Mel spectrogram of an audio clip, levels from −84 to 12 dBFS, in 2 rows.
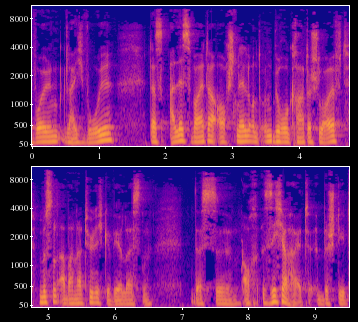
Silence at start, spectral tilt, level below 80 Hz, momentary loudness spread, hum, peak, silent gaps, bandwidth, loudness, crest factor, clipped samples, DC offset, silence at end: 0 s; -5 dB/octave; -38 dBFS; 10 LU; none; 0 dBFS; none; 10.5 kHz; -16 LUFS; 16 dB; under 0.1%; under 0.1%; 0 s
